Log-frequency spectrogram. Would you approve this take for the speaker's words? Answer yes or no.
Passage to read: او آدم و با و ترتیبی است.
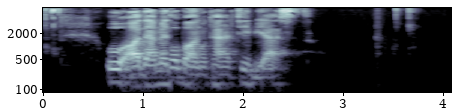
yes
